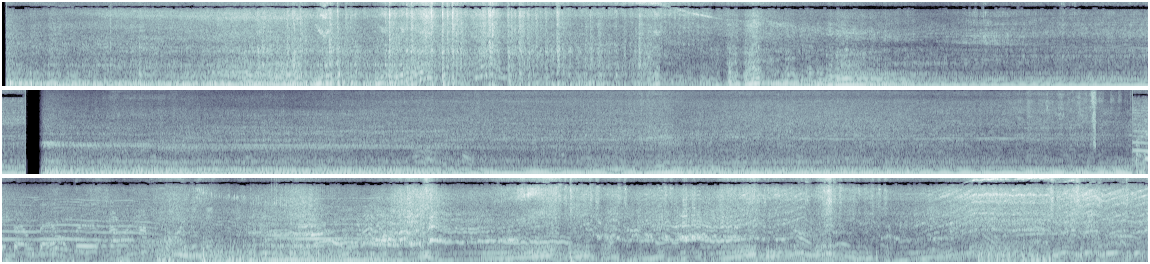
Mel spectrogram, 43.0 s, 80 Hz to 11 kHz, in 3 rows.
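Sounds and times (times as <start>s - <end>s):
car engines revving: 0.0s - 42.9s.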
